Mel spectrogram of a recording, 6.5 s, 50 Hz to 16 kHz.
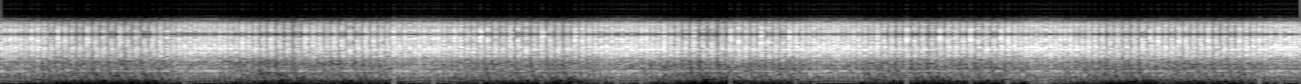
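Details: VW Transporter T4 with unstable idle, power loss and heavy white smoke: idle surges and sags about once a second. An air leak was identified at the crankcase breather recirculation hose to the intake, and a timing kit was also listed.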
